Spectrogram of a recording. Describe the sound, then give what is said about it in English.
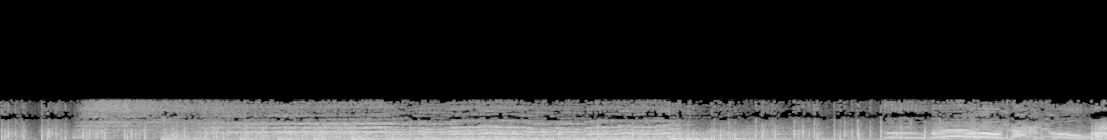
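Gunshots from a sheriff's gun beyond a ridge: sharp cracking reports come in a rapid, scattered series, loud and crackling, while voices talk over them. “Yeah, it's a sheriff. He's seen his shadow and he's shooting at it, hoping to collect the reward.”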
